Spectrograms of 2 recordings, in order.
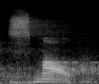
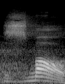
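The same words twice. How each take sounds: First: The word begins with an S sound. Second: The word begins with a Z sound. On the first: The speaker calls it right. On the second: The speaker calls it wrong.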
